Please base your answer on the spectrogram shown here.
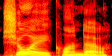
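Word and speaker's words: Choi Kwang-Do: Shoy Kwando, which is Korean, a Korean form?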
